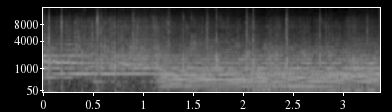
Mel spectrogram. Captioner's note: instrumental music; audience applauding; instrumental music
